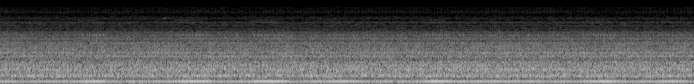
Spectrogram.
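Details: New Honda EU3000is generator (GX200 engine) in eco mode with no load after running a buffer: steady, even, very quiet hum, no surging, knocking or misses; normal running.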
